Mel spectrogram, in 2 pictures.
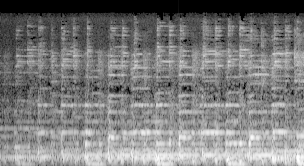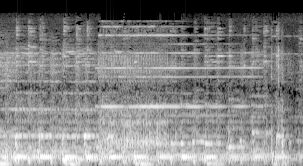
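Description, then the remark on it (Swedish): A telephone rings steadily for several seconds as a call comes into a radio studio, a bright repeating bell-like tone, with no voices present. “Jo då, så att vi kan väl lyssna på hur det lät när hon ringer kanske.”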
